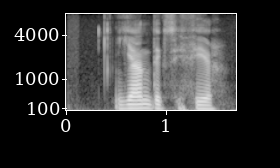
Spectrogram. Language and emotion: Russian, neutral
